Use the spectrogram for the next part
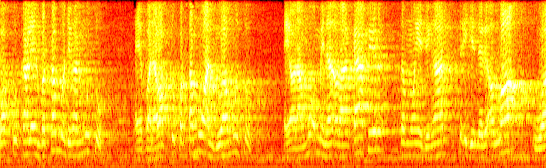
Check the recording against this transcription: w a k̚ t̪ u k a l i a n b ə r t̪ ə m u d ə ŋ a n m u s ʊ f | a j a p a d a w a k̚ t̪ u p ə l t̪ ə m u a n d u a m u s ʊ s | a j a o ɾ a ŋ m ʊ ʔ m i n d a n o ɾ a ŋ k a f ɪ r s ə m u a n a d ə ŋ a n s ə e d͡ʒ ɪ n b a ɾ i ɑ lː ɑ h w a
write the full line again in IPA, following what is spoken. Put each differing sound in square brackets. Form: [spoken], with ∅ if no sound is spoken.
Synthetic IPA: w a k̚ t̪ u k a l i a n b ə r t̪ ə m u d ə ŋ a n m u s ʊ [h] | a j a p a d a w a k̚ t̪ u p ə [r] t̪ ə m u a n d u a m u s ʊ [h] | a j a o ɾ a ŋ m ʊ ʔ m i n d a n o ɾ a ŋ k a f ɪ r s ə m u a [ɲ] a d ə ŋ a n s ə [i] d͡ʒ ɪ n [d] a ɾ i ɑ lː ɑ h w a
